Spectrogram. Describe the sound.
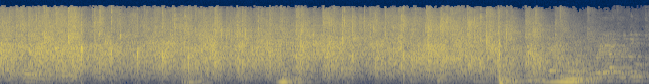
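An audience applauds to thank the speakers at the end of a talk on toxins and health, a dense, steady clapping that holds evenly throughout without a break.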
